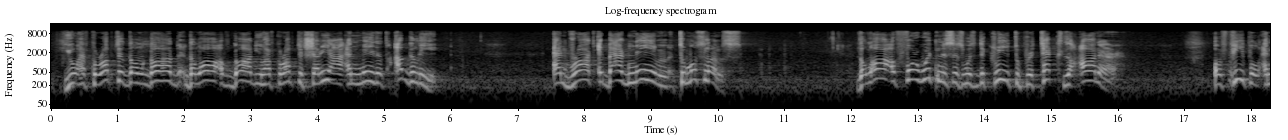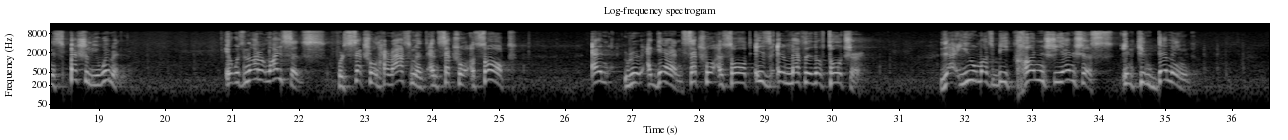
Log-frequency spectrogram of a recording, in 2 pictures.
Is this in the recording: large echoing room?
yes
